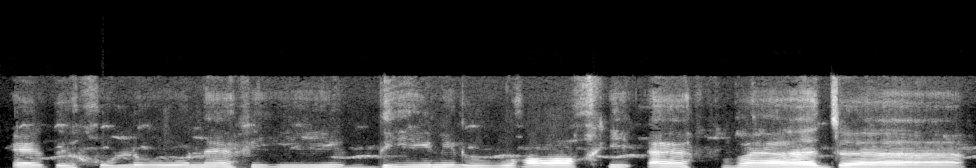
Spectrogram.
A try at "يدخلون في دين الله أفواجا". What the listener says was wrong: சரி, இப்போ ஃபீயை நீட்டினீங்க. ஓகே, ஃபீ அதே அந்த அளவுக்கு தீய நீட்டு இல்லை. ஃபீயை நீட்டின அளவுக்கு நீட்டல்ல. அது போல தீய நீட்டின அளவுக்கு அல்லாட மூணும் ஒரே அளவுக்கு நீட்டணும். 3 செகண்ட் நீட்டுறது அப்படியா? 2 செகண்டுக்கு. சரி, அங்கதான் பிரச்சனை. நீட்டுறதுலாம் பிரச்சனை.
